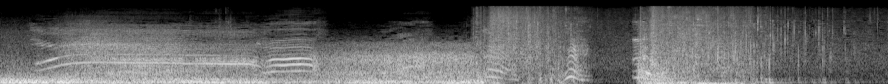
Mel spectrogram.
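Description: A huge metal structure crashes down with a loud rumbling roar.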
